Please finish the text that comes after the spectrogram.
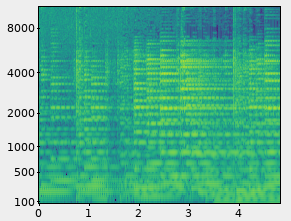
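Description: Sustained electric guitar chords with a shimmering chorus effect on a guitar fitted with an eNut tuning system, changing every second or so, loud and close with no voices.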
